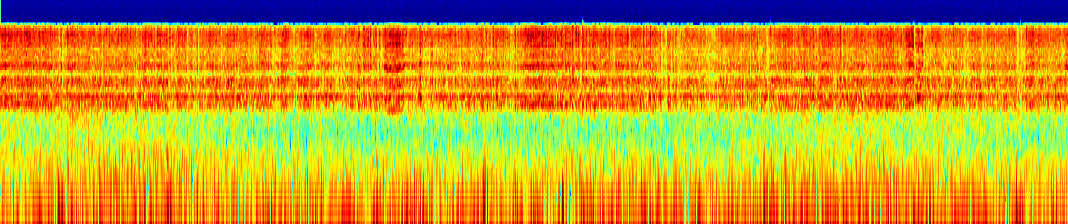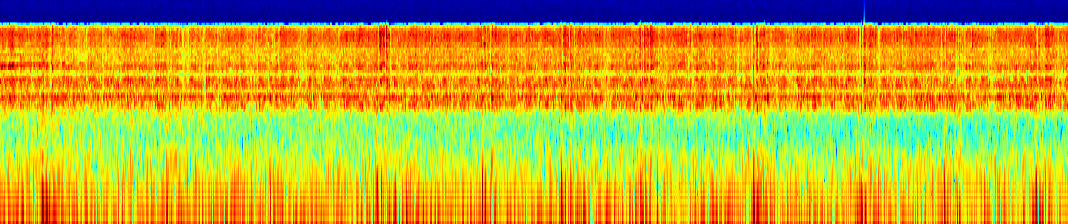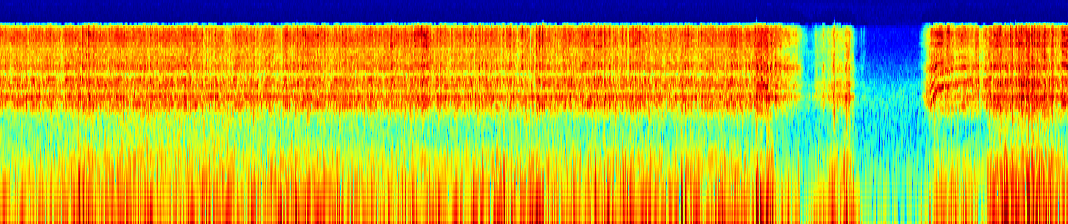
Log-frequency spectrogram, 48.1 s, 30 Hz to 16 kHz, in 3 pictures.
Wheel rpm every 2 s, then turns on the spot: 230, 230, 230, 230, 230, 230, 240, 240, 230, 230, 230, 230, 230, 230, 240, 240, 230, 230, 230, 230, 230, 190, 30, 190.
44-46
